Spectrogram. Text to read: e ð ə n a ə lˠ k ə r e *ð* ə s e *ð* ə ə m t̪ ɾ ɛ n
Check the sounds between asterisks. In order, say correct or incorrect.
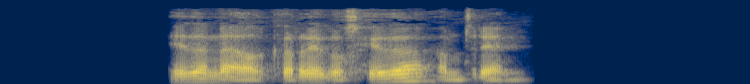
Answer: correct, correct

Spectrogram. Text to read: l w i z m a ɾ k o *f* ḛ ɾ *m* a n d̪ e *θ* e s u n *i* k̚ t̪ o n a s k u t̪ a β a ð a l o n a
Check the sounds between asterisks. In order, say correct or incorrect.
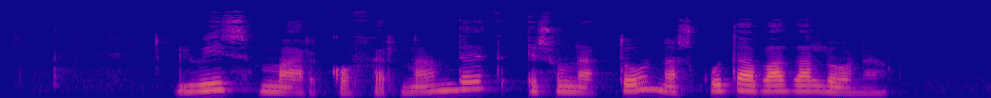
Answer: correct, incorrect: n, correct, incorrect: a

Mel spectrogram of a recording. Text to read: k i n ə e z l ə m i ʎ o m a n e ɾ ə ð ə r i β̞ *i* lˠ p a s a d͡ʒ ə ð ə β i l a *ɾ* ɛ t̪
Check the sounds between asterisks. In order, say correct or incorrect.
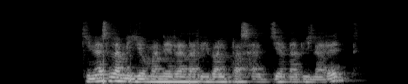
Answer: incorrect: a, correct

